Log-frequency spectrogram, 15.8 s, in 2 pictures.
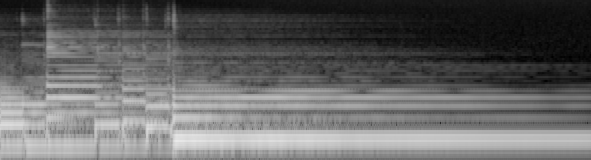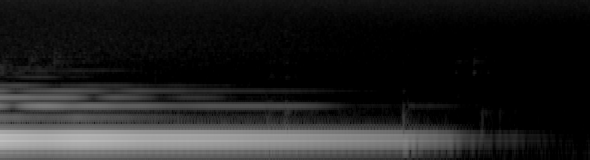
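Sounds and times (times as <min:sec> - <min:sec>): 
plate studio bass long with reverb: 0:00.0 - 0:13.9.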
